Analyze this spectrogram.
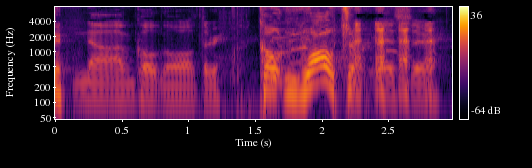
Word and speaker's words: Wolter: No, I'm Colton Wolter. Colton Wolter. Yes, sir. Walton. Okay. Walton. Walton. How do you spell that?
